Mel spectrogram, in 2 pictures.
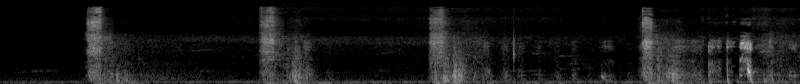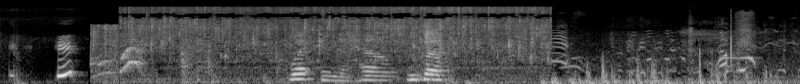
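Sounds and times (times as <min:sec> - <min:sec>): pet sneezing: 0:04.3 - 0:05.0, 0:06.4 - 0:07.0.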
